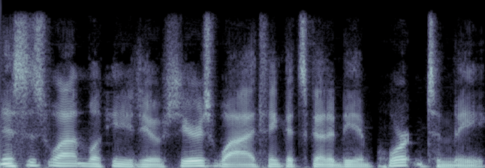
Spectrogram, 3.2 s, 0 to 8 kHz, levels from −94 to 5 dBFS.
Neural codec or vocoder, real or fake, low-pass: codec, 16 kHz, 1 kbps, FunCodec, trained on LibriTTS, 50 frames a second; fake; 7.2 kHz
